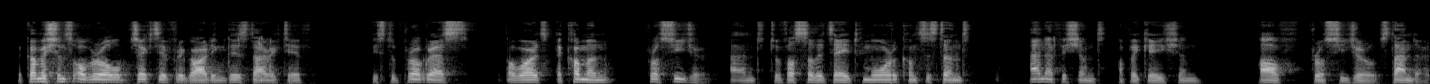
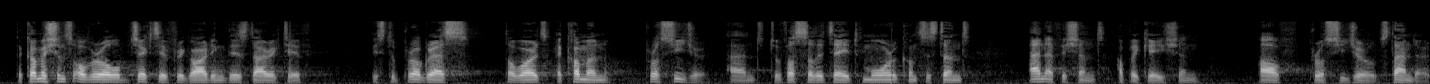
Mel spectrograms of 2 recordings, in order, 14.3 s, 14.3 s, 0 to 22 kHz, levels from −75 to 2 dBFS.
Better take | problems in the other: second | noise reduction (neural mask model DeepFilterNet 3)

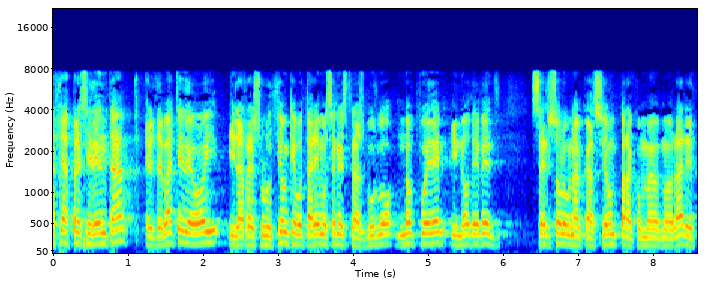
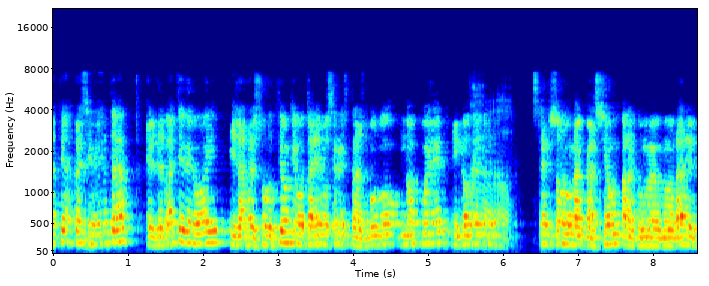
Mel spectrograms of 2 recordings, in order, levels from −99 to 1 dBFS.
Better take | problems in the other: first | noise reduction (neural mask model DeepFilterNet 3)

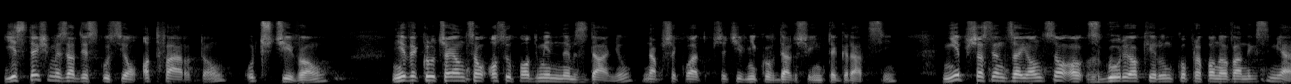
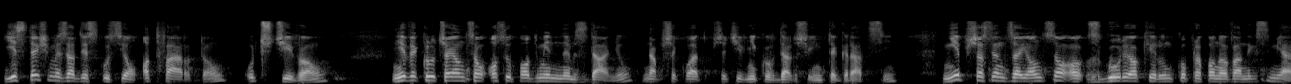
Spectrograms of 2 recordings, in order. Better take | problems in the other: second | noise reduction (neural mask model Resemble Enhance denoiser)

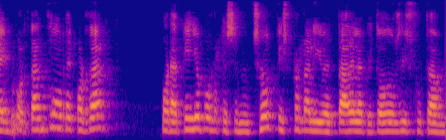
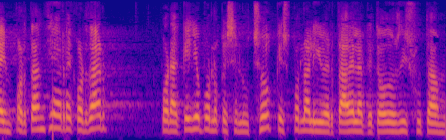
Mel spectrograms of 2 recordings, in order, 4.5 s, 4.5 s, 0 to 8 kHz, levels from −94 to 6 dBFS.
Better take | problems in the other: second | noise reduction (neural mask model DeepFilterNet 3)

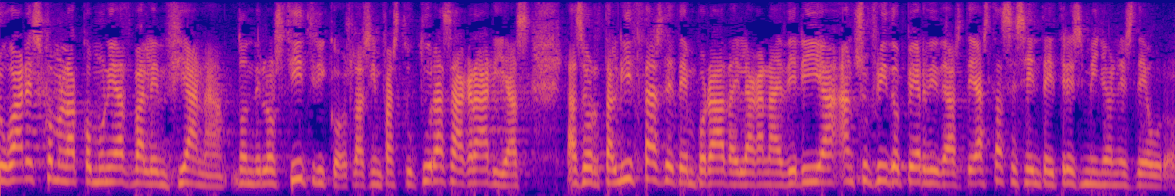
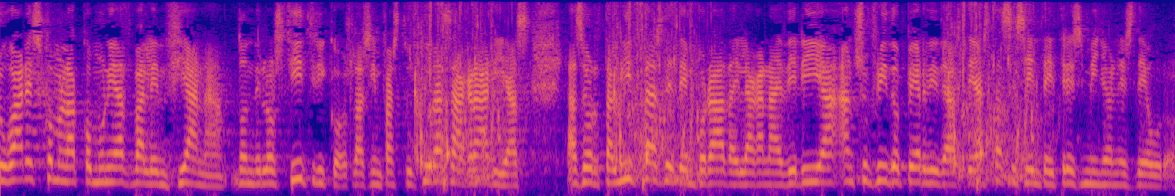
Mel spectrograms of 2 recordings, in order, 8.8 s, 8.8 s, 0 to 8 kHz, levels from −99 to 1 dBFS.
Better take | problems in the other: first | background sound (Splash, splatter); 7 dB below the speech

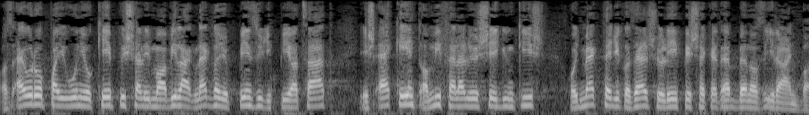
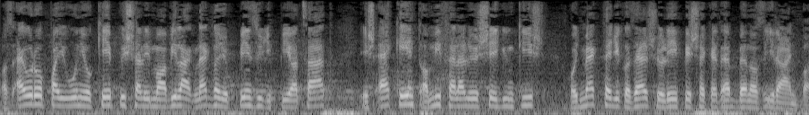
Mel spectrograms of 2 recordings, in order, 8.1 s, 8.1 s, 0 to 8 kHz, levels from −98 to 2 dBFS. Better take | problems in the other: first | background sound (Subway, metro, underground); 12 dB below the speech

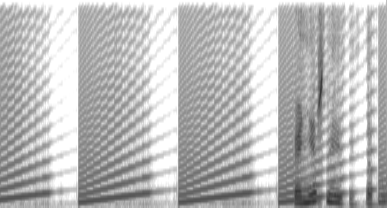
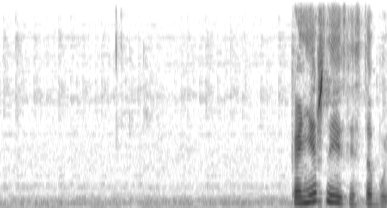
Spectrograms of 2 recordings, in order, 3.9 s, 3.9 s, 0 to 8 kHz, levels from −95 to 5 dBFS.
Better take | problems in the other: second | noise reduction (neural mask model RNNoise)

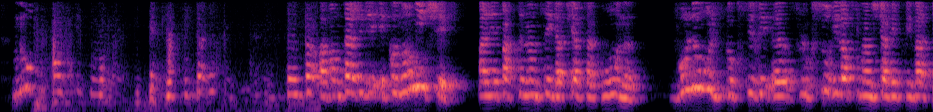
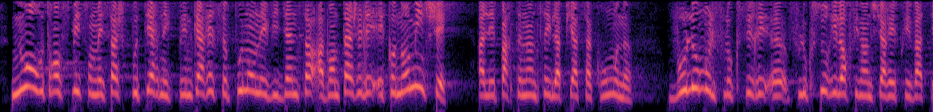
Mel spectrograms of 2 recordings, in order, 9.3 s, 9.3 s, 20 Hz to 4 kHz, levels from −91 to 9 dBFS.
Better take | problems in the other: second | noise reduction (neural mask model DeepFilterNet 3)

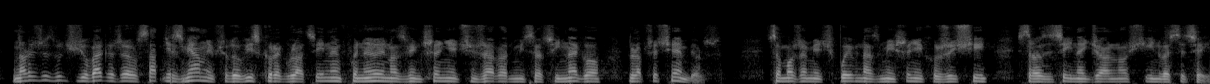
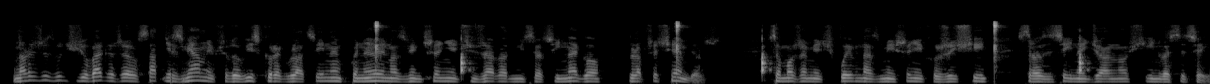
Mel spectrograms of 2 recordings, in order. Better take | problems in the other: first | noise reduction (classical method Wiener filter)

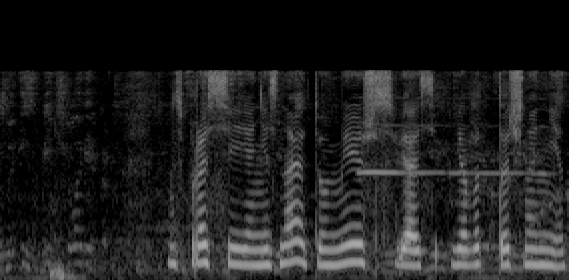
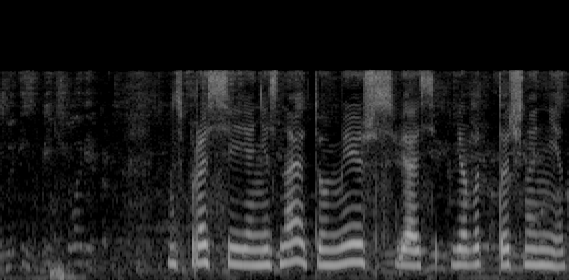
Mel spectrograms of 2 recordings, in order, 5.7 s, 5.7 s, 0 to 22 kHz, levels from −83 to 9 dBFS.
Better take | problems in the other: second | background sound (Wind instrument, woodwind instrument); 19 dB below the speech

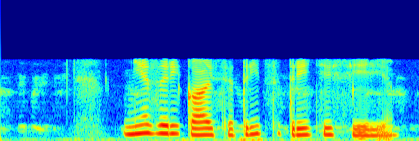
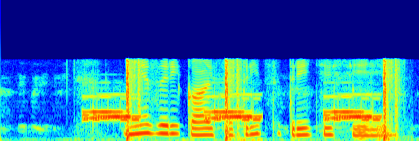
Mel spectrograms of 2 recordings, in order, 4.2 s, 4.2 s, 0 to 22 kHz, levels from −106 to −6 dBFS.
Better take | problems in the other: first | background sound (Coin (dropping) + Piano); 5 dB above the speech

